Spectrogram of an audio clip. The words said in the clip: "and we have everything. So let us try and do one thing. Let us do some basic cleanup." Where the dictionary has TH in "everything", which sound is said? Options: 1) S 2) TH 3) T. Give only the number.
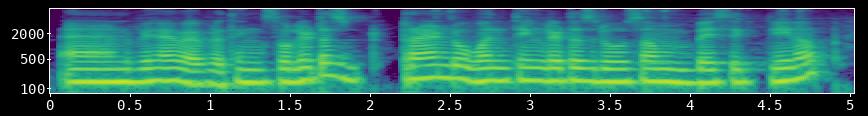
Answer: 3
